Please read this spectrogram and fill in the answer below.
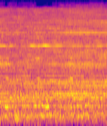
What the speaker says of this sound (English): Once the hair is removed, we will vacuum the limb.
